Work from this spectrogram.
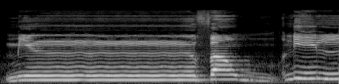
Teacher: Nun qasar di fa, lebar mulut sambil tu kita punya gigi atas menyentuh perut bibir bawah.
